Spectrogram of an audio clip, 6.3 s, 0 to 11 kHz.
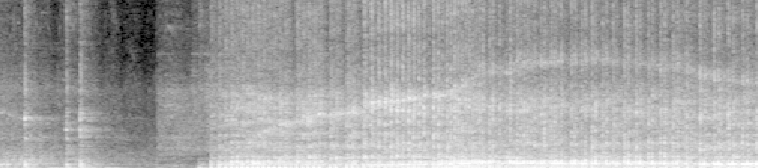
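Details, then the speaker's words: Mitsubishi 3000GT VR4 twin-turbo 6G72 DOHC, first start-up of new engine: after cranking bursts it catches into a lumpy, uneven idle with a stumbling beat as if a cylinder drops out; owner suspects misfire from something left unplugged, cause unconfirmed. "Why is it running like such dog? It's like running like something's not plugged in, right? It's running like something's misfiring."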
